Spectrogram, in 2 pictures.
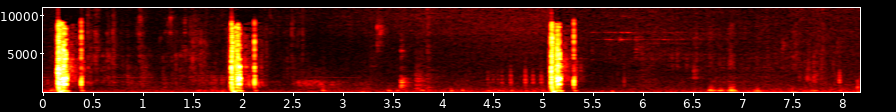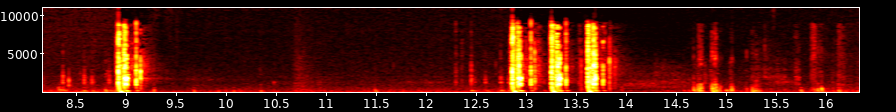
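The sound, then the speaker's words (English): A gun firing subsonic ammunition gives several sharp but muted cracks at irregular intervals, with a quick cluster of three near the end, over a faint background hiss. “And also I'm using a subsonic ammunition now, so let's see here, holding it and firing at the same time.”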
